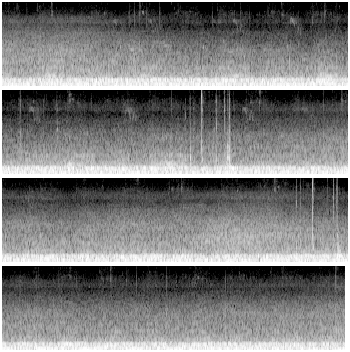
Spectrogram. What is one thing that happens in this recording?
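Tyres hum on smooth asphalt.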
